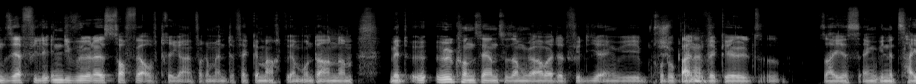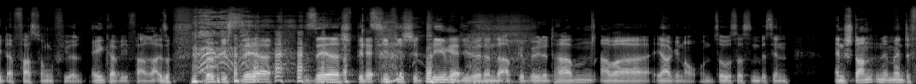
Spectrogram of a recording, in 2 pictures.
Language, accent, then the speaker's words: German; Rendsburg, Schleswig-Holstein, Germany; Ja, wie du schon gesagt hast, ich komme aus Rendsburg, aus dem hohen Norden.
